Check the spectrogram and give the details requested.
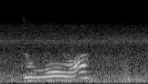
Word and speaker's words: Delora: Delora? Delora. How do you spell that?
